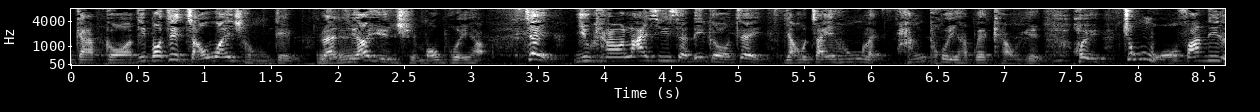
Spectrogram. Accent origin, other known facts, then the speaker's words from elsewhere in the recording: Hong Kong; 其实我哋作为香港球迷，作为一个香港人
